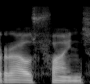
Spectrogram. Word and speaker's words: Ralph Fiennes: Nie Ray, tylko Ralph Fiennes.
